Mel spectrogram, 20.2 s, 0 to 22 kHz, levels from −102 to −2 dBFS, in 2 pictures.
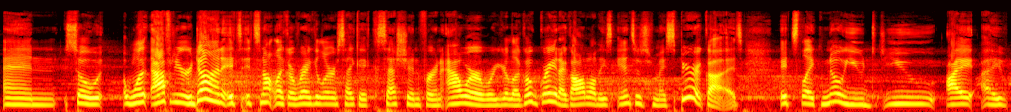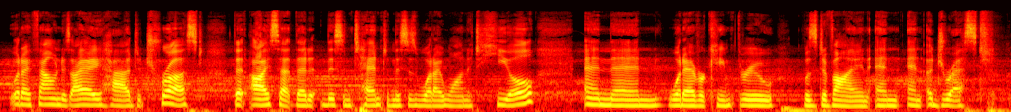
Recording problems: echo of what is said; faint; throughout; 280 ms later, 20 dB below the speech

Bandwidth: 15 kHz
